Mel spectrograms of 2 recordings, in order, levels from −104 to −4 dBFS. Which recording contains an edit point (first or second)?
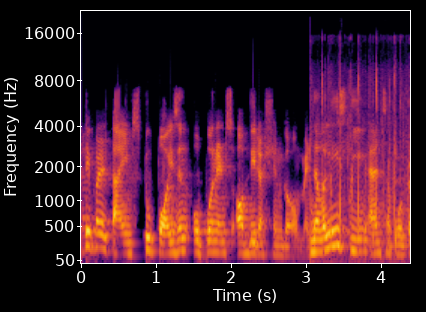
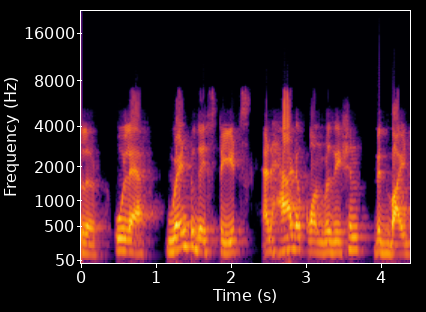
first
